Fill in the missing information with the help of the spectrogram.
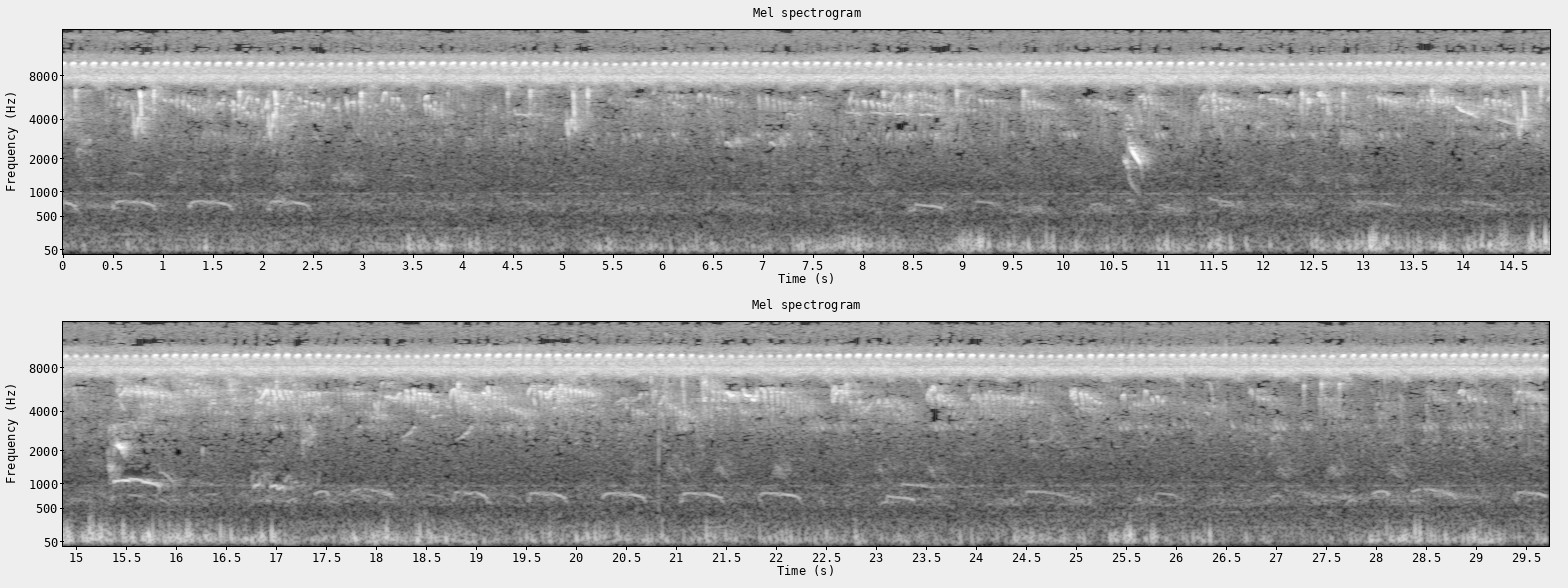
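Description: Natural field ambience: a steady high insect drone, with a short arching call repeated about twice a second in runs, and scattered high bird chirps. Irregular low rumbling swells around the middle.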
